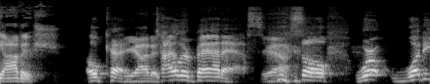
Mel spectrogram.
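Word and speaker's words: Biadasz: then and check out Tyler how do you pronounce his last name B Aatish ok yada Tyler badass yeah so well what do you think about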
